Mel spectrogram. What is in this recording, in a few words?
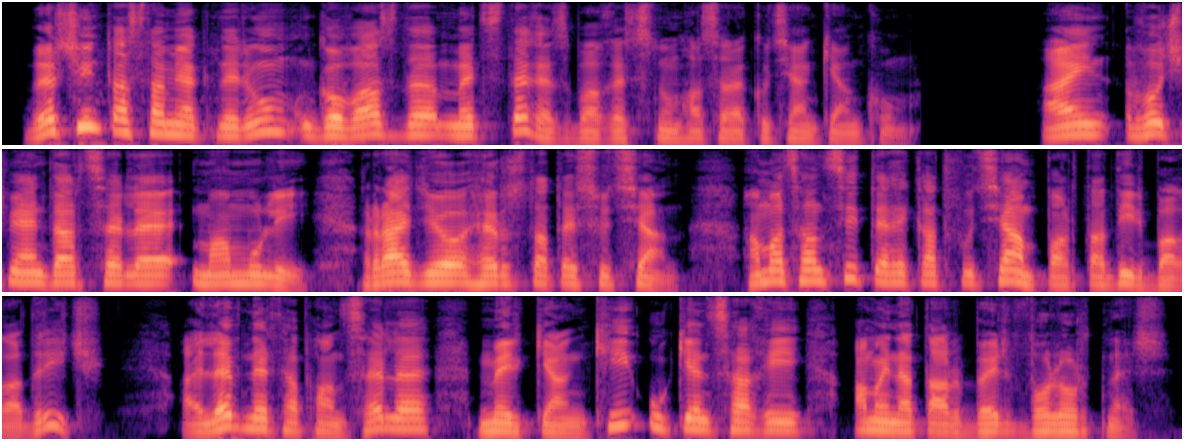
armenian voiceover locutor armenia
